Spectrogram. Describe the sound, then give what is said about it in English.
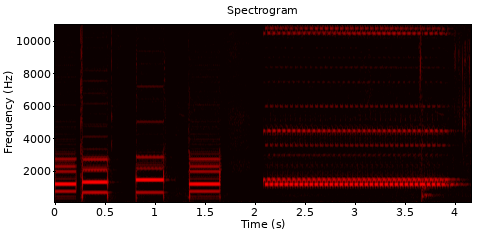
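Three short, evenly spaced keypad beeps as a phone number is dialed, followed by a long steady electronic tone on the line. Clear, with no one speaking. “she knows that the very first thing she would have wanted to do when she got home was phone her best friend,”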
